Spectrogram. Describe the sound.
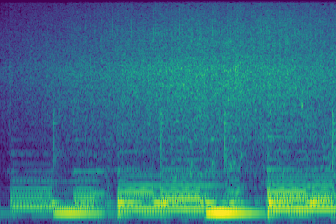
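Sauce sizzling in a pan on a stove in a home kitchen, with a steady, fairly loud frying hiss that continues throughout and no talking.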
